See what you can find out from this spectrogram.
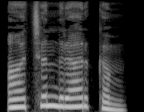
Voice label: "ಆಚಂದ್ರಾರ್ಕಂ", Kannada; ācandrārkam; lasting for ever.

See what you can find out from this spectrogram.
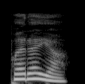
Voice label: "ಪರ್ಯ", Kannada

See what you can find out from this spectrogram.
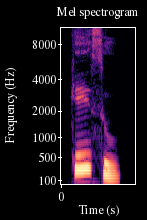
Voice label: "ಕೇಸು", kannada

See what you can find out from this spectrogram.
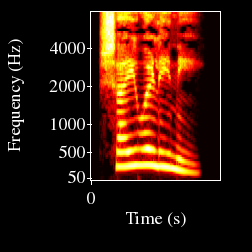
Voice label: "ಶೈವಳಿನಿ", kannada

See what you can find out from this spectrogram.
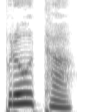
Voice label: "ಪ್ರೋಥ", Kannada

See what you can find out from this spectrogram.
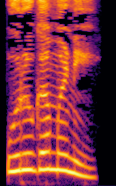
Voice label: "ಉರುಗಮಣಿ", Kannada

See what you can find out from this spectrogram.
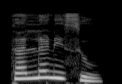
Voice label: "ತಲ್ಲಣಿಸು", Kannada; tallaṇisu; = ತಲ್ಲಣಗೊಳ್ಳು.

